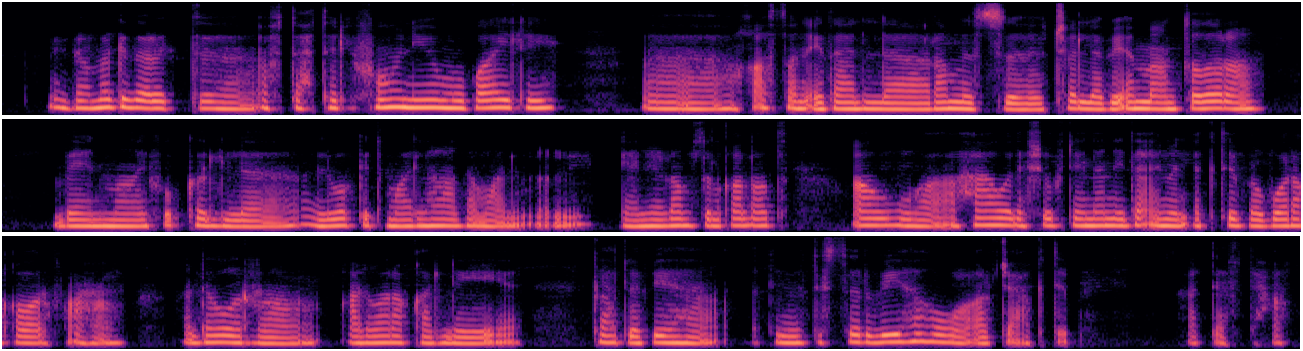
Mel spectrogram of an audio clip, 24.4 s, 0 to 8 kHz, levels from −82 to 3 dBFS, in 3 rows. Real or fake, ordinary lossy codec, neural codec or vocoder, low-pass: real; none; none; none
